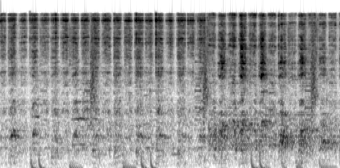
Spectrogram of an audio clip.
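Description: Jeweller's piercing saw cutting out a small pendant at a workbench, in quick repeated back-and-forth strokes.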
